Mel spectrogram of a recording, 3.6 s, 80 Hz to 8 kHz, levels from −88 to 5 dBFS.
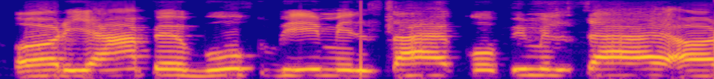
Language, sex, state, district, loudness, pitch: Hindi, female, Bihar, Sitamarhi, -10 LUFS, 225 Hz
